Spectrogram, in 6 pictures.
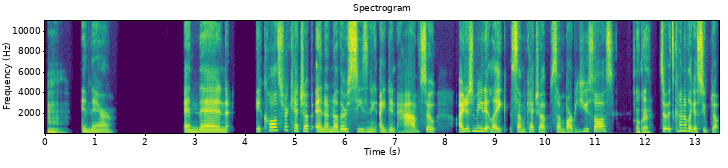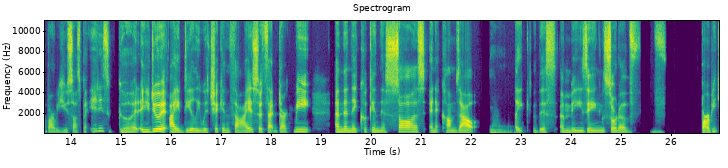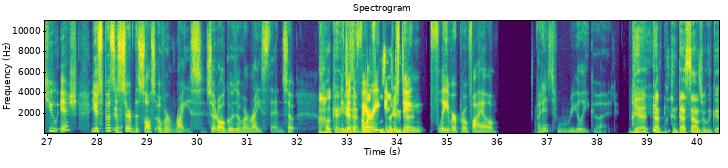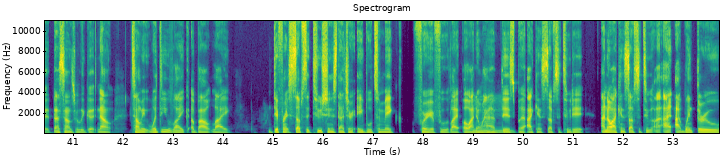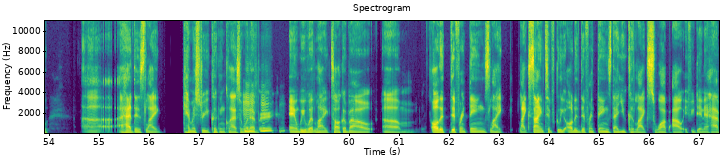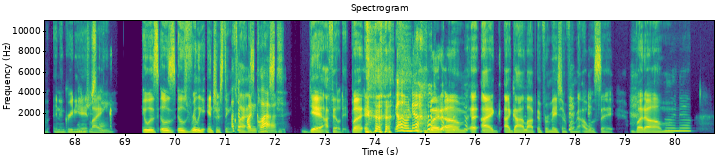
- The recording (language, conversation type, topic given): English, unstructured, What is your favorite meal to cook at home?
- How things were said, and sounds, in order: laughing while speaking: "Okay"; chuckle; other background noise; drawn out: "Mm"; drawn out: "uh"; laughing while speaking: "Mhm"; chuckle; laughing while speaking: "Oh, no"; laugh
